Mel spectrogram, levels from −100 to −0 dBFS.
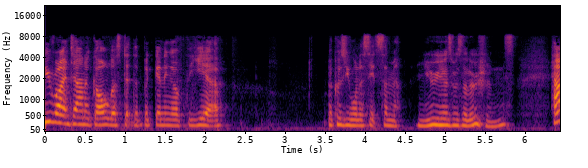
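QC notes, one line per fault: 1.13–2.42 s, repeated stalls (stutter): the jitter buffer ran dry thirteen times, each gap up to 38 ms. The last sound was held to fill each gap, so nothing is lost but the speech drags and stutters.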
